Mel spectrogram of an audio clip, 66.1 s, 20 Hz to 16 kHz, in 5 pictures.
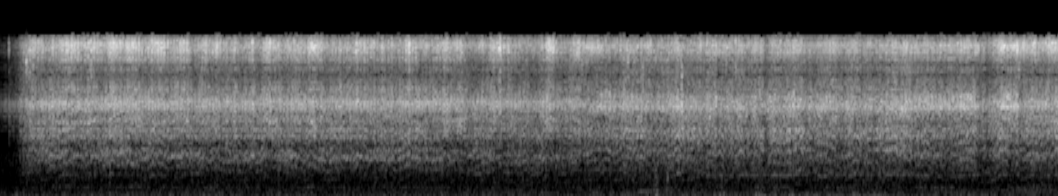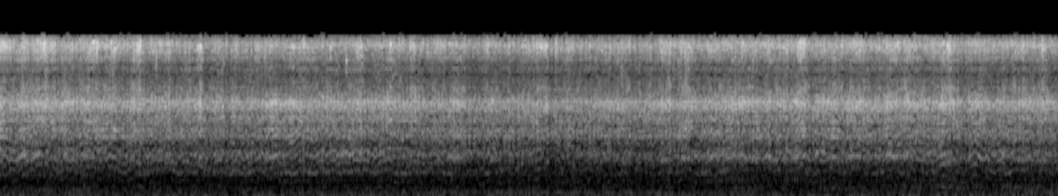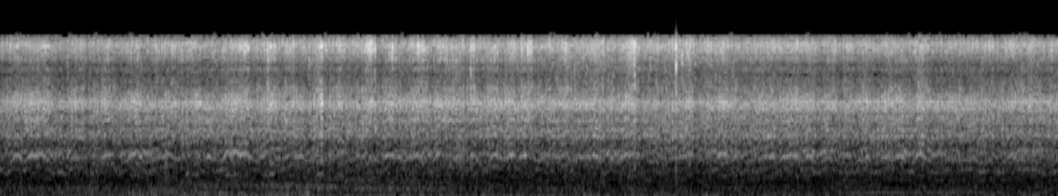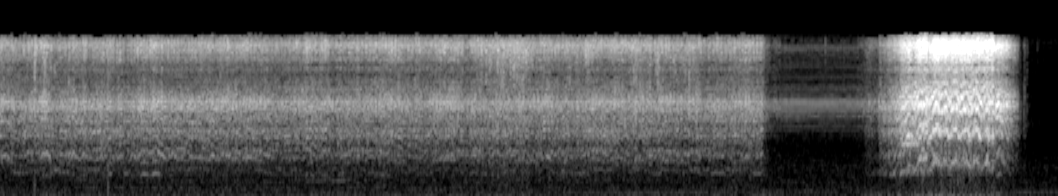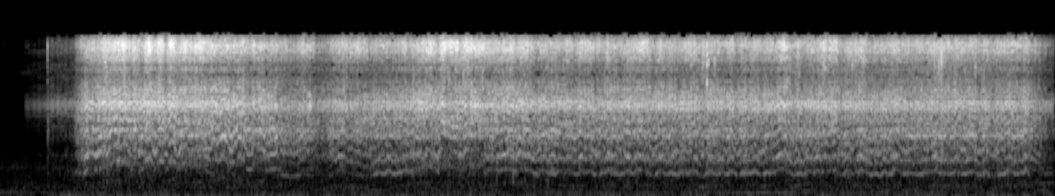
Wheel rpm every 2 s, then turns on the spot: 40, 50, 50, 40, 40, 40, 50, 40, 40, 40, 40, 40, 40, 40, 40, 50, 50, 50, 40, 40, 40, 40, 40, 40, 20, 90, 20, 70, 50, 70, 60, 60, 50.
none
